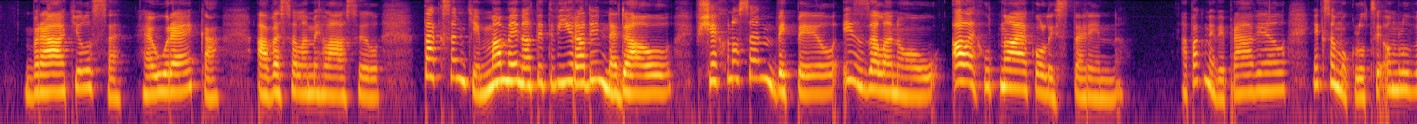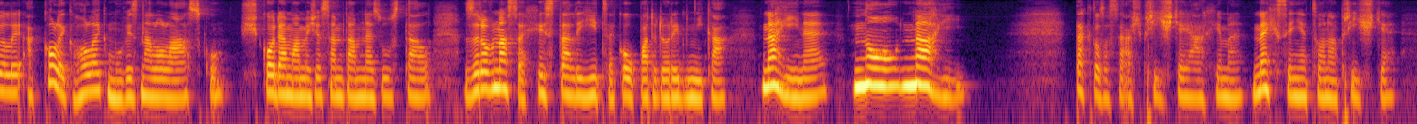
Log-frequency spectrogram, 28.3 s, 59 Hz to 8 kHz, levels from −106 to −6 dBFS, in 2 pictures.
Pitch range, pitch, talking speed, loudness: 180-245 Hz, 200 Hz, 145 wpm, -20 LUFS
